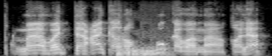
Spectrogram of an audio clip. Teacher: Ma ni adalah ma asli, dibaca panjang dua harakat.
